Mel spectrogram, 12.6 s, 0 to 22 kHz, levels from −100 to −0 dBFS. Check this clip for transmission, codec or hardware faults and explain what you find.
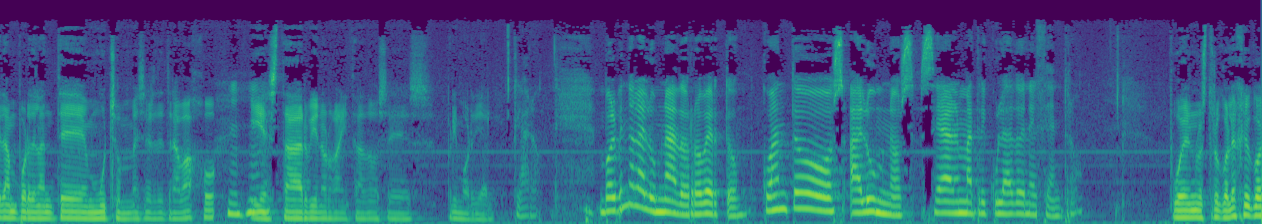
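Two faults are present. Throughout, the audio sounds watery and swirly, with a dulled top end, consistent with likely MP3 compression at a low bitrate of around 64 kbps. Weak frequency content drops in and out between frames. At 2.13, 6.21 and 10.36 s there are compressed frames skipped: the audio jumps ahead by roughly four, one and two 26.1 ms frames respectively (roughly 100, 30 and 50 ms). Overlapping frames turn each join into a brief smeared blip rather than a hard click.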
